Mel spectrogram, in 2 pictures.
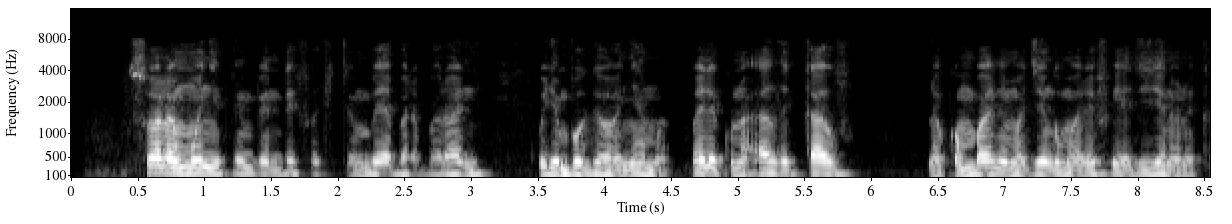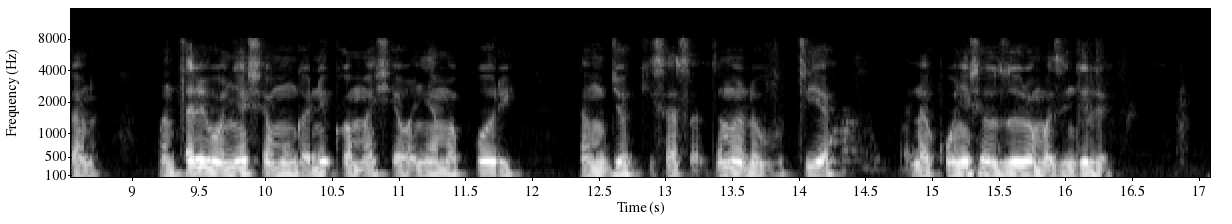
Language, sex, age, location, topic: Swahili, male, 18-24, Nairobi, government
